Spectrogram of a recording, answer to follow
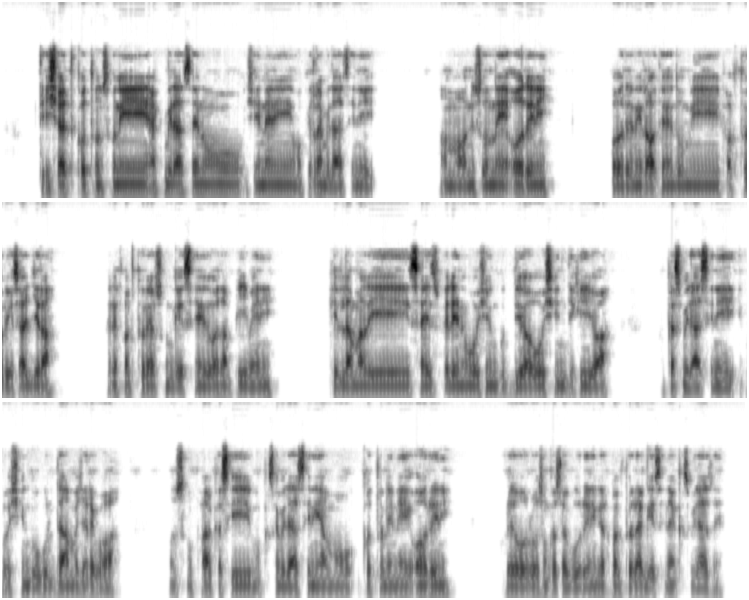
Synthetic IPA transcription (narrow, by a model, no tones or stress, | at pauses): t̪ɪʃɐt̪ɪ̥kɔt̪ːɔnsʊnɪɐ̰kːmɪᶑaːsɛnʊɪʃɪ̰nːɛnmɔkɪrːɐmɪᶑaːsɛnej | ɐ̰mːɐwɔnːɪsʊnɛʔɔ̰ɾɪnɪ | ɔɾɪnɪɾɐwɔt̪ɛnɪd̪ʊmɪfɐkt̪ɔɾɪsaːd͡ʒɪɾɐ | bɛɾɛfɐkt̪ɔɾɪɐsʊŋɡeːsːɛnɪd̪ʊɐt̪ɐmpiːmɛnɪ | kɪlːɐmɐlsɐjɪsfɛᶑɛnwɔʃiŋɡʊd̪ːɪawɔʃind̪ɪkɪjɔa | ɐkːɐsmɪᶑaːsɛniwɔ̰ʃiŋɡʊɡʊɾd̪aːmɐt͡ʃɐɾɛkɔ̰ɐ | ʊ̰nsʊmfaːkːɐsɪmɐkːɐ̥sɐmɪᶑaːsɛnɪɐmːokɔt̪ːɔnɪnɛʔɔɾɪnɪ | ɔɾɛɔɾːʊɐs̬ʊŋkɐsɐɡuːɾɛnɪɡɐɾfɐk̚t̪ɔɾɪaɡeːsːɛnɪɐkːɐ̥smɪᶑaːsnɛ̰n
